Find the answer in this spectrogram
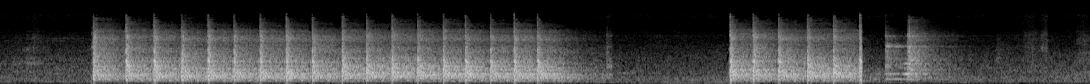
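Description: Rubber mallet tapping ceramic floor tiles down into the mortar bed to seat and level them: a fast run of about four to five strikes a second for several seconds, then a shorter run of about seven strikes and a couple of last taps near the end.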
